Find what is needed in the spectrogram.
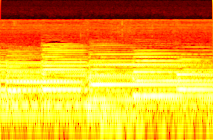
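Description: Solo piano playing slow, held chords, with the notes changing to a new chord about every half second.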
